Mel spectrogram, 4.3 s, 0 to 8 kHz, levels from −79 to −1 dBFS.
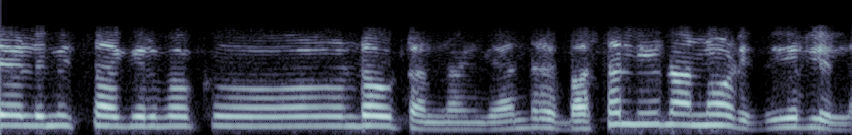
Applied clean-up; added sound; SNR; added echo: none; none; none; none.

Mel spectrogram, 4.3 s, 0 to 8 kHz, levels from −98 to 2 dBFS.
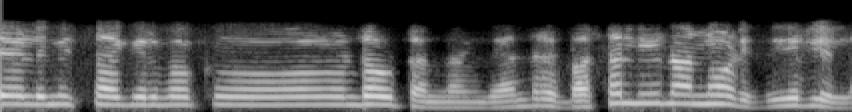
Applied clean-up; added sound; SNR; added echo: neural mask model Resemble Enhance denoiser.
